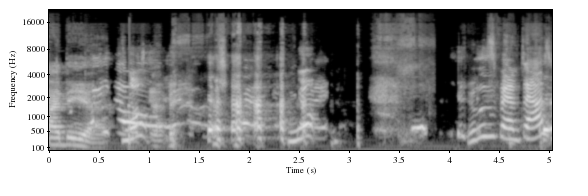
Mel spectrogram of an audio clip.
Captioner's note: everyone laughs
